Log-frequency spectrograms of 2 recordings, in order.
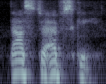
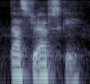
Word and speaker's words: Dostoevsky: Dostoevsky. So I'm relatively close. Dostoevsky. Relatively close. I've gotten the DOS and the Evsky. Correct.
